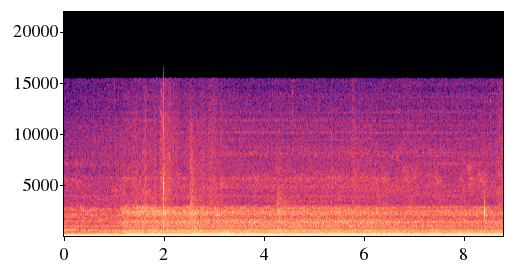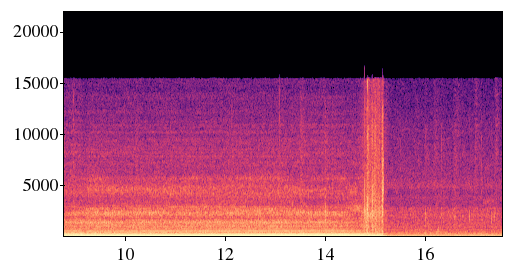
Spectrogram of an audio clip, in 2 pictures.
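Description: Hot air rework gun blowing on an engine control unit's circuit board to desolder its MOSFETs: a steady motor hum with air hiss. It cuts off with a click about a second before the end, leaving a quieter hum.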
